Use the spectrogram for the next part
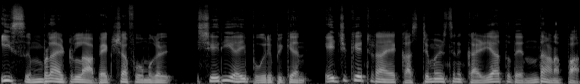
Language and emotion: Malayalam, disgusted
